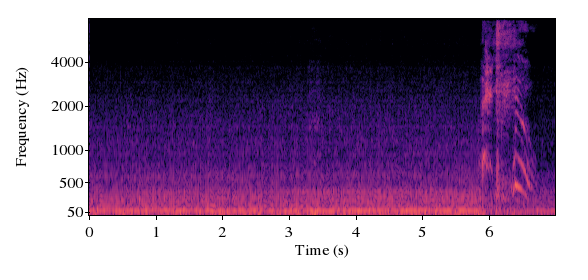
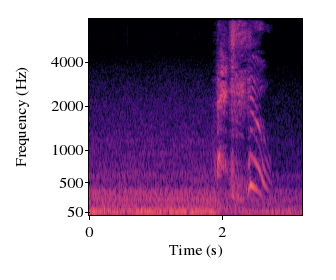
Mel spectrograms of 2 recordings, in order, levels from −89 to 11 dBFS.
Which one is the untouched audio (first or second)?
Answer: second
